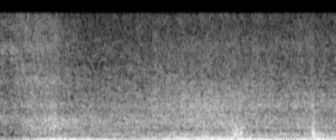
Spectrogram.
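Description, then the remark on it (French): A work car's engine revs and rumbles steadily, the low drone climbing slightly as the vehicle pulls away, with a couple of brief clicks or thumps near the end. “Je prends maintenant la voiture du travail.”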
